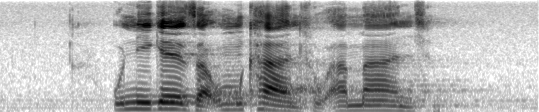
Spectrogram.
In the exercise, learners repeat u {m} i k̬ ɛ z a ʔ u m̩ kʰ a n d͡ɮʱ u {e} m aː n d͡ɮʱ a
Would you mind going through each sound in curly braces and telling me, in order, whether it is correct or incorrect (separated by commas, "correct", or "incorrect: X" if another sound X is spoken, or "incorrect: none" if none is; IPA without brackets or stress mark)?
incorrect: n, incorrect: a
